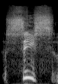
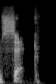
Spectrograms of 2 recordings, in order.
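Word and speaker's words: Cec: It's Cees Linder, short for Cecil. Cees Linder. Okay. Although in the UK they called him Sec, but he pronounced it Cees.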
